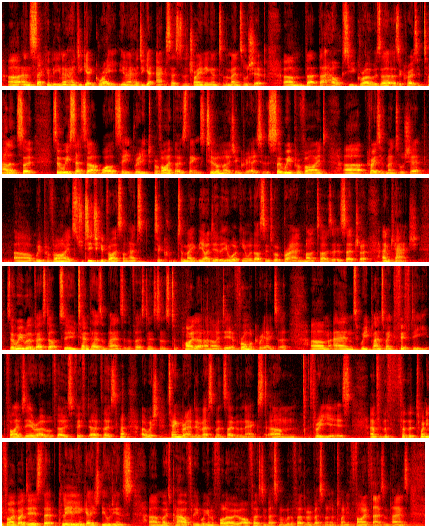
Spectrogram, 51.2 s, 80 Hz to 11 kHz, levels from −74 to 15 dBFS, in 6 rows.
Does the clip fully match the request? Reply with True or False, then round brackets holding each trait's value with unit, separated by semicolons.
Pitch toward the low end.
True (95 Hz)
